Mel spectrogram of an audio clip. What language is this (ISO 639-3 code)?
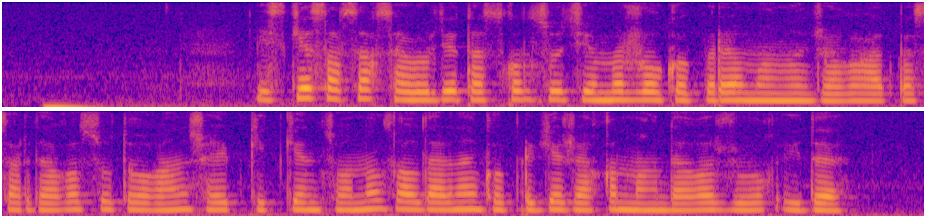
kaz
